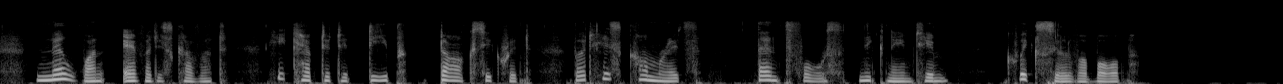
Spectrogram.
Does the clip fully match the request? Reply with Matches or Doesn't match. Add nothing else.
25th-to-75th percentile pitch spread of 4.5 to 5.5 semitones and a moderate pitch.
Matches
